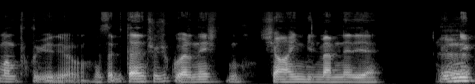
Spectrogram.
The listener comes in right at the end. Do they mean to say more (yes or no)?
no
